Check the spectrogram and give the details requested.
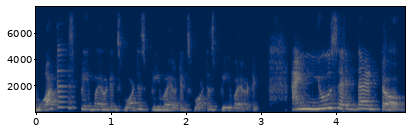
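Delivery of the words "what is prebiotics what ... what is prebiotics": normal talking voice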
